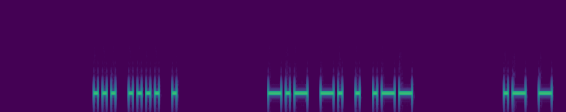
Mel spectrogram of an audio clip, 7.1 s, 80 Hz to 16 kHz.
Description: Morse code, heard as a keyed tone, about 22 wpm, 700 Hz. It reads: SHE KNEW AT
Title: 3x Word-Spacing - Sentences from Top 400 Words - 22wpm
